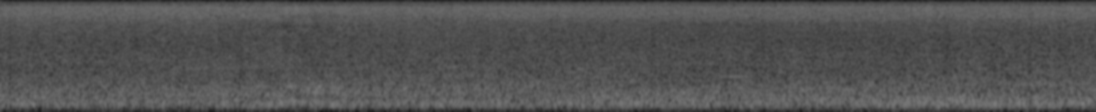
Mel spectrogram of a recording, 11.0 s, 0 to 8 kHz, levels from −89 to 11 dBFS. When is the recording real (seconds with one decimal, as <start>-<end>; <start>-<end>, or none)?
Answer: 0.0-2.4; 3.4-11.0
